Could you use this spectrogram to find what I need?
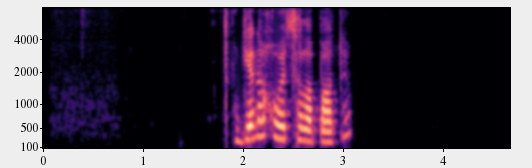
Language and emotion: Russian, neutral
